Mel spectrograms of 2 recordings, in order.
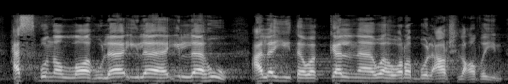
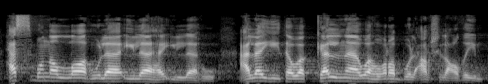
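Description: No difference in how they are said.

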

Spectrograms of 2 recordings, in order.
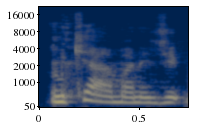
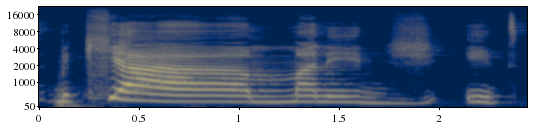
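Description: First: Said in the usual way. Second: Very slow, stretching Me can't manage it; a slow, emphatic Me can't manage it; drawn-out repeat. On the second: Real, not acted. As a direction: drag each word of Me can't manage it out.

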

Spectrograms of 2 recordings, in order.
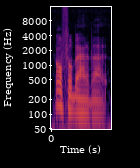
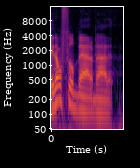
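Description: First: Softer, gentle repeat of "Don't feel bad about it."; a soft, comforting echo; soft reassurance. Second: Said in the usual way. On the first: Shown as a demonstration.

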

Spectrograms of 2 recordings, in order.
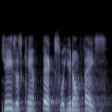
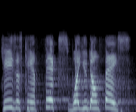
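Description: First: Softer and low, let it land; quiet first take. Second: Slower, lean on fix and face; slower second take. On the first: Preacher softly first says it to the church. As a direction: quietly set up the key line. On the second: Preacher repeats it slower for the congregation. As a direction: press the words fix and face home. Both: Real, not acted. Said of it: "repeated line".

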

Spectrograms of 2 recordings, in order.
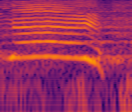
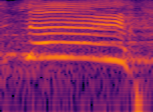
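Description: First: Even higher, louder mock cheer; crowd cheer. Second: Crowd cheer. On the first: Tourists seeing more fins, cheering high. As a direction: squeal it with more glee. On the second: Retold or imitated. Tourists seeing a shark fin, cheering high. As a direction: squeal it like a thrilled tourist. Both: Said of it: "and everyone goes".

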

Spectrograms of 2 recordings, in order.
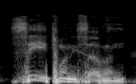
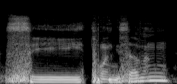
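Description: First: Said in the usual way. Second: Slow, drawn-out number call; bingo caller. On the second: Pretend. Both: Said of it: "Magic Mike looks like a bingo caller".

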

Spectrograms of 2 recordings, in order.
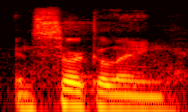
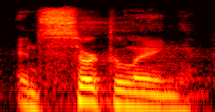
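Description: The two takes are said the same way.

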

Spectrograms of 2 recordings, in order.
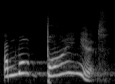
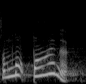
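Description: First: NOT hit hard, higher, louder and slower; doubting disciple digging in, stress on not. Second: Higher, louder, stress on buying; doubting disciple refusing, stress on buying; skeptical Thomas. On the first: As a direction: punch the word not in stubborn refusal. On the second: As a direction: lean hard on buying, arms folded. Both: Acted. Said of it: "He folds his arms, frowns, tilts his head, goes".

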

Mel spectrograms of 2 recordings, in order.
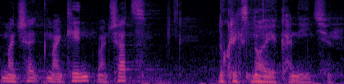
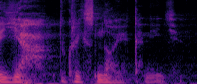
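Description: First: Put-on softer, gentle consoling of a child; tender comfort. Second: Put-on soft whispered promise to a child; whispered reassurance. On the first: Father consoling his crying daughter, softly tender. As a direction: soothe her like a sad little girl. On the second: Father whispering a promise to his daughter. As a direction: whisper the comfort to her.

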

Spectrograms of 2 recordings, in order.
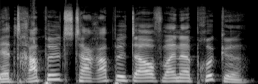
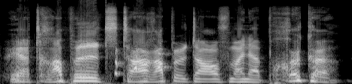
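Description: First: Said in the usual way. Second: Slow, loud troll growl; drawn-out monster challenge; troll calling out. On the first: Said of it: "schon wieder falsch vorgelesen". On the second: A narrator's reading. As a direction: roar it slowly as the troll. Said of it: "rief der Troll".

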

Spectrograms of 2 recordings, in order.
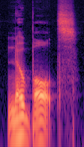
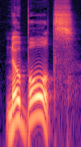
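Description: First: Said in the usual way. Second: Loud high yell across the cliff. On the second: Retold or imitated. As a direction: shout it down to your partner. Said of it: "I yelled back to him".

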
